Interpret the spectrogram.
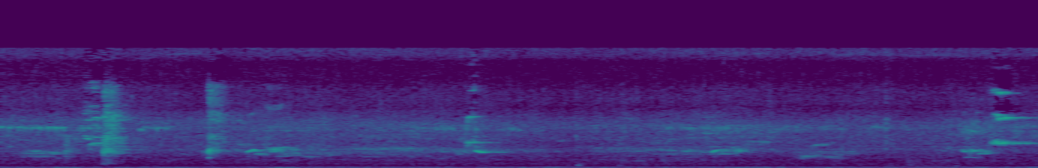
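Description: Faint, scattered bird chirps over a quiet outdoor background, with a couple of soft clicks in the first second and a half.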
